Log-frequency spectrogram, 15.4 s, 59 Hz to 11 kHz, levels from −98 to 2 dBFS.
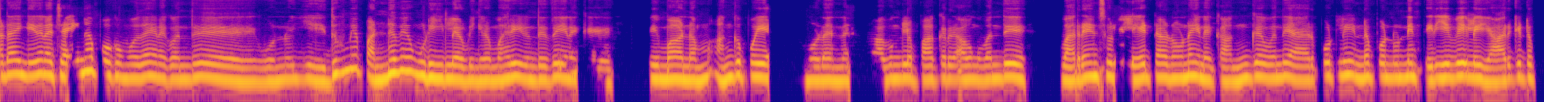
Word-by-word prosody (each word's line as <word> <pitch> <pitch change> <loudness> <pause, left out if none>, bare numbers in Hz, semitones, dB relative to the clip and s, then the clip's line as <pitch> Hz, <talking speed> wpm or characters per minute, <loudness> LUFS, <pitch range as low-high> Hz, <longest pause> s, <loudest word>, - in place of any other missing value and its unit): ஆனா 230 +2 0
இங்கேருந்து 240 +1 +1
நான் 230 -1 -1
சைனா 250 +7 +2
போகும்போது 205 -4 -1
தான் 225 - 0
எனக்கு 195 -2 -4
வந்து 195 +2 -2 0.7
ஒண்ணும், 190 +2 -2 0.3
"எதுவுமே 275 - +1
பண்ணவே 235 +10 +4
முடியல." 200 -3 +4
அப்படிங்கிற 180 0 -1
மாரி 200 +3 +2
இருந்தது 185 +1 -1
எனக்கு 195 - -5 0.6
விமானம். 190 -1 +2 0.2
அங்க 210 +5 +3
போயி 215 -1 +4 0.5
உடன 180 -1 0 0.3
அவுங்கள 195 +2 -1
பார்க்கறது 190 +1 -4
அவுங்க 190 0 -1
வந்து 200 +2 +2 0.6
வரேன்னு 205 +5 +2
சொல்லி 220 0 -2
லேட் 200 +2 0
ஆன 205 -1 0
ஒன்ன, 220 +2 +3
எனக்கு 185 -2 -2
அங்க 200 +5 0 0.2
வந்து 210 +2 -1
ஏர்போர்ட்லயே 225 +6 -2
என்ன 205 +1 +2
பண்ணனுன்னே 210 0 0 0.2
தெரியவே 205 +3 +3
இல்ல. 205 -1 +3
யார்கிட்ட 190 +5 -2
200 Hz, 150 wpm, -17 LUFS, 190-220 Hz, 0.7 s, பண்ணவே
